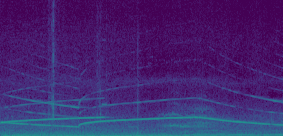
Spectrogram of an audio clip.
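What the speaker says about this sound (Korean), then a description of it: "사이렌 끄고." A wailing police siren from a police car in the game GTA V sweeps up and down steadily over a low vehicle rumble, loud and close, with no one speaking.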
